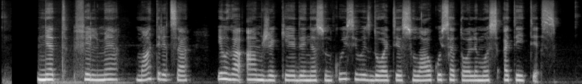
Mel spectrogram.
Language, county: Lithuanian, Vilnius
